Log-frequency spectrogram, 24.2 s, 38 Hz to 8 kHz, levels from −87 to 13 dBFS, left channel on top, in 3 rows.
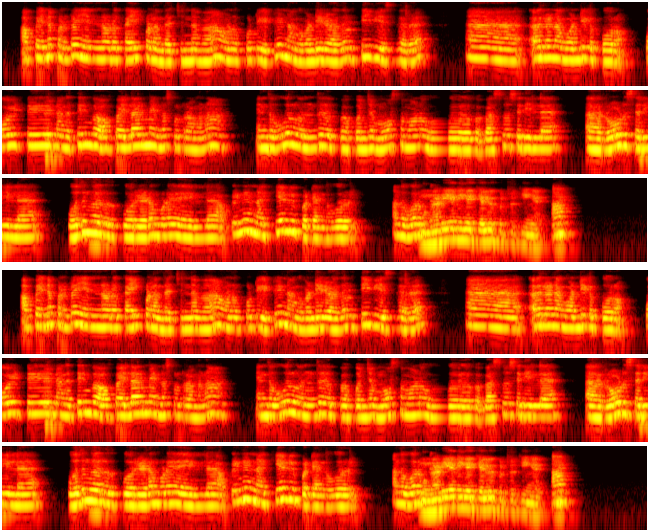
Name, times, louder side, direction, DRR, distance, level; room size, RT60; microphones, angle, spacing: voice 1, 0.2-5.2 5.8-7.7 8.0-10.8 11.2-15.0 15.4-16.6 17.0-20.5 21.0-21.4 23.0-23.2, equal, 75° right, -4 dB, 3.1 m, -17 dB
voice 2, 21.3-23.1, right 2 dB, 50° right, -4 dB, 2.3 m, -19 dB
8.5 x 4.1 x 3.5 m, 0.28 s
head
